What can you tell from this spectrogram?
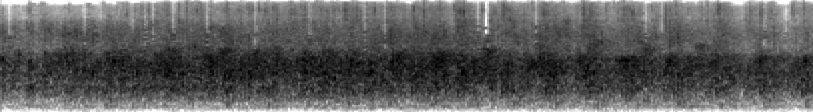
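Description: Large audience applauding steadily, easing off a little near the end.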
